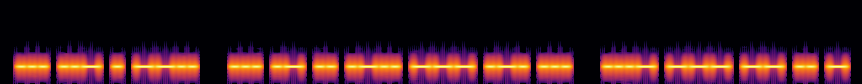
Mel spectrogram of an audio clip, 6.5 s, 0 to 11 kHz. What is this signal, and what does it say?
Morse code, heard as a keyed tone, about 30 wpm, 700 Hz. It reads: SUEZ SAILORS VOMIT
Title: Pangram Challenge v2 - 30wpm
